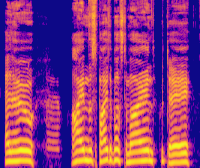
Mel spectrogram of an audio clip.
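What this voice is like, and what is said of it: Posh character voice. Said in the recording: “he'd be quite posh ... he'd still have a posh accent”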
